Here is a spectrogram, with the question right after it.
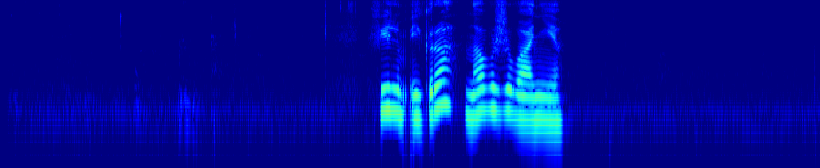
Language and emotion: Russian, positive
